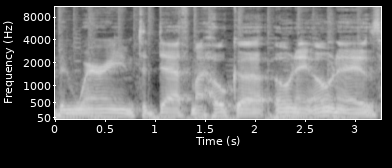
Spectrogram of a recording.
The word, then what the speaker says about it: Hoka One One: brand i'm have been wearing to death my hoka oneeone that's how you pronounce it not hoka one one pocahone ones flip flops or zories and they're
